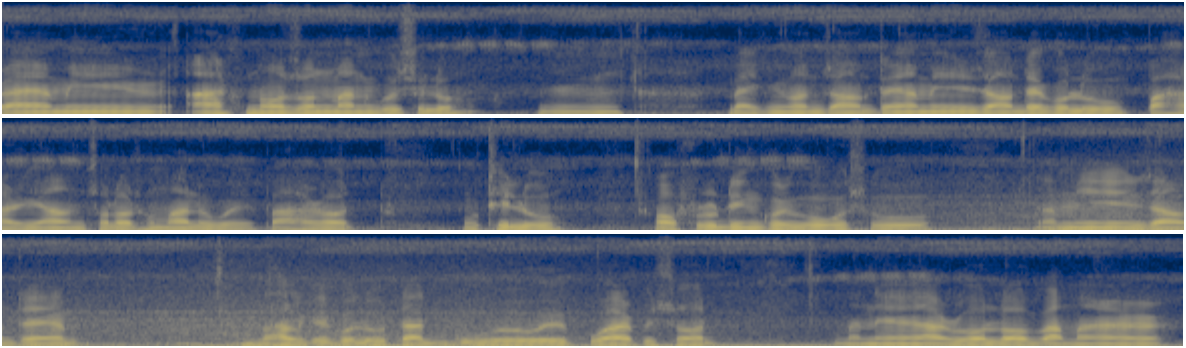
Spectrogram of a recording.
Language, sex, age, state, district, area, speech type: Assamese, male, 18-30, Assam, Lakhimpur, rural, spontaneous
